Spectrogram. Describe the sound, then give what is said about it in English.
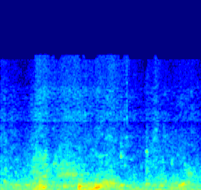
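A boat passes on the water among waves and wave runners, its steady low engine rumble blending with soft lapping and splashing. “True connection to nature with the occasional boat passing by.”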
